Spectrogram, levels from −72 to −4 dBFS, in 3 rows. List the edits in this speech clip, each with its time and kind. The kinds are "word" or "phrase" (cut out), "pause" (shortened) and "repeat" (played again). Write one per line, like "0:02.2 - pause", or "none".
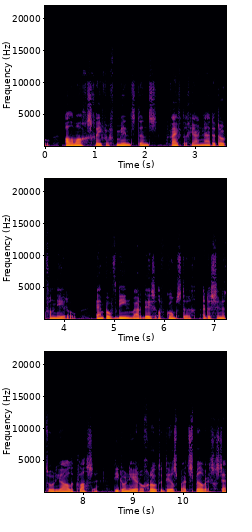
0:05.9 - phrase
